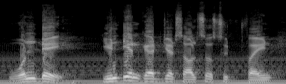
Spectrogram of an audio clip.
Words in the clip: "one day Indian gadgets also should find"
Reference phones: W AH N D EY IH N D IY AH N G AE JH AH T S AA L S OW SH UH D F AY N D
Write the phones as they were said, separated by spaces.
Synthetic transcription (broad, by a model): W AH N D EY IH N D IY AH N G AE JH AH T S AA L S OW S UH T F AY N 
